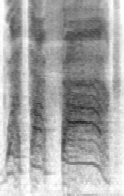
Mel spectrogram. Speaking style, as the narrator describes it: I scream at the top of my lungs

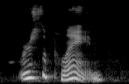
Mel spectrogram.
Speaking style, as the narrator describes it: asked

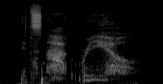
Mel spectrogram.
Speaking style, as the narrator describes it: He whispers

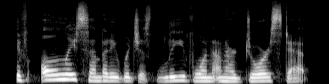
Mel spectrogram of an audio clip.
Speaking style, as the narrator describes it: blurting

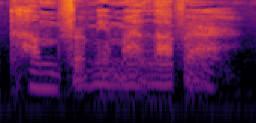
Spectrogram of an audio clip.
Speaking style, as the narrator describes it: whispered

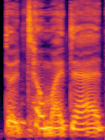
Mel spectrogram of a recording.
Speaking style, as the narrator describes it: pleaded

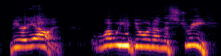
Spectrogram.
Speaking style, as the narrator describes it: face flushed and she choked out the words

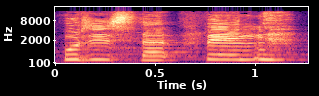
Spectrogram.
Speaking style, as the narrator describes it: gasped

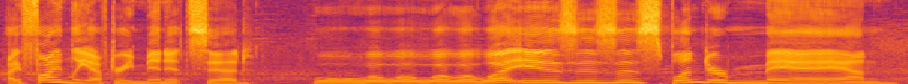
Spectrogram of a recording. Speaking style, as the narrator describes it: He chuckled

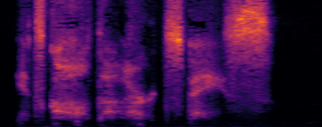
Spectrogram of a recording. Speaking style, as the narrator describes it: She bent forward to whisper in my ear

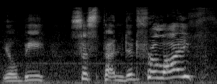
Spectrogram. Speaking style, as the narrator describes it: she sputtered

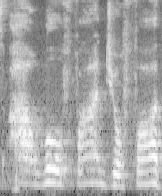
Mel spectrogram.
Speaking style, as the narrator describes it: he screams at this little boy and he says

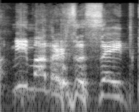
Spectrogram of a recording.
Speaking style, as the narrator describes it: Clarence shouted

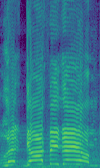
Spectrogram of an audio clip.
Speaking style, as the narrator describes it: they are screaming out

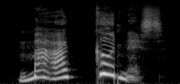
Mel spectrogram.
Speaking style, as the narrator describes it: exclaimed Uncle Wiggily

